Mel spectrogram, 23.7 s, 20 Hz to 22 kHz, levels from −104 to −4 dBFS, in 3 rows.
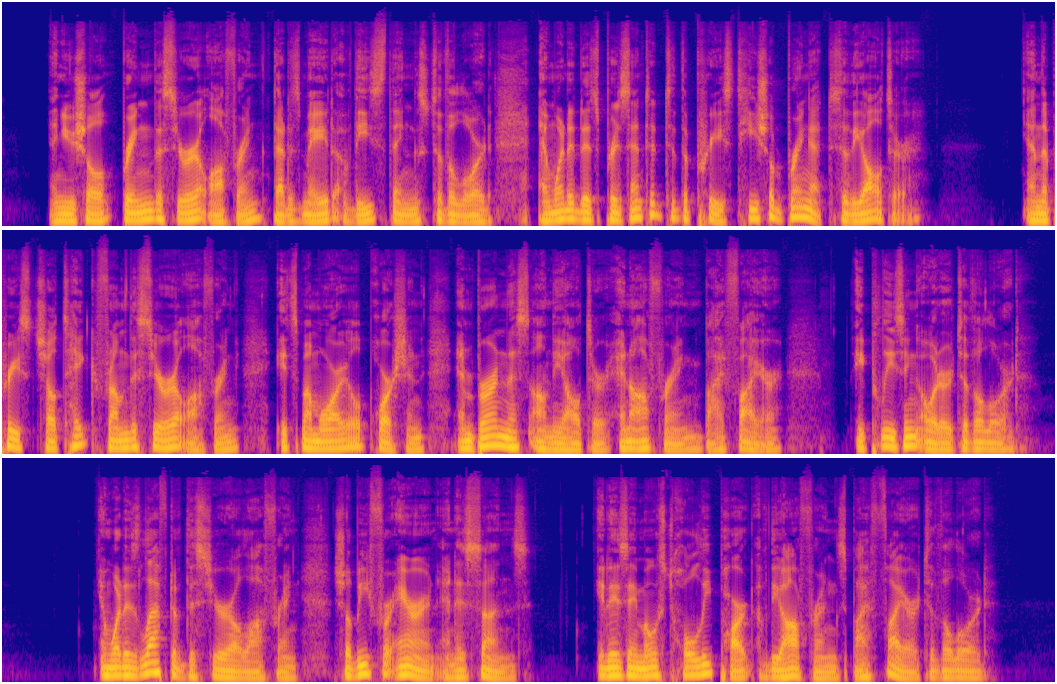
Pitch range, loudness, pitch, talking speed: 80-105 Hz, -21 LUFS, 90 Hz, 225 wpm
